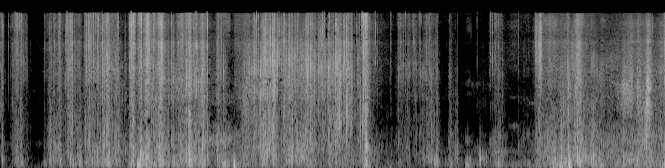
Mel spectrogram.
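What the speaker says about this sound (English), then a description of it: "I'll need two hands to open this tape" Packing tape is torn and crinkled off a cardboard box in repeated, irregular bursts of ripping and crunching, close and fairly quiet, with brief pauses between pulls.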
